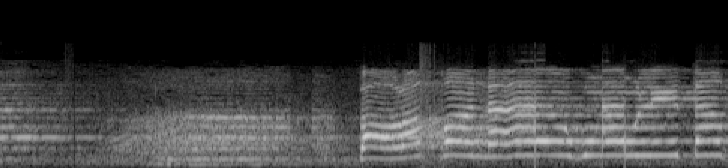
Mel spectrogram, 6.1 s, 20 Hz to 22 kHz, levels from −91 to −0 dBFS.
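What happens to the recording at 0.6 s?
At 0.6 s there is a loose connector crackle, running from about 0.54 to 0.66 s. A worn or dirty contact is making and breaking intermittently as it shifts, so the signal is chopped on and off in rapid, uneven succession, and any DC present on the line turns each transition into a pop. The result is a short, irregular burst of scratchy crackle sitting on top of the band-limited call audio, which has nothing above 8 kHz.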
